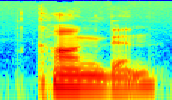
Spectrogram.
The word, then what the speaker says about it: Congdon: So I ended up making a poster for Kim CONGDON. I hate saying her name. I have to say the G. CONGDON.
